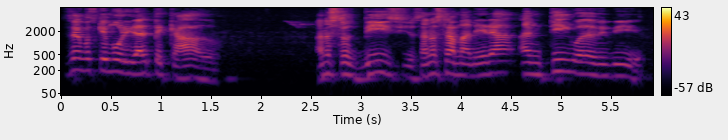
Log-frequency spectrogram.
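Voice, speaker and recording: A man from Chile preaching a sermon, addressing his listeners as brothers and dropping to low, intense tones for emphasis. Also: moderate pace, a little mellow, lo-fi sound.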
